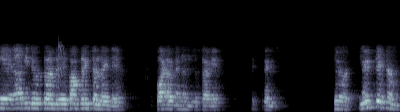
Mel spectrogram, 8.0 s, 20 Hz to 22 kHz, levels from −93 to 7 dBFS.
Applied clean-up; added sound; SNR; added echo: neural mask model DeepFilterNet 3.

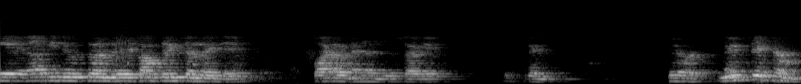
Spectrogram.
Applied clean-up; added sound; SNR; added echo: neural separator model SepFormer DNS4.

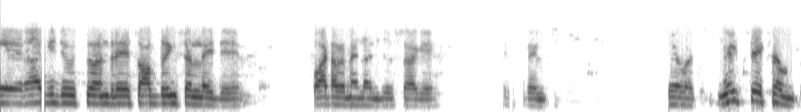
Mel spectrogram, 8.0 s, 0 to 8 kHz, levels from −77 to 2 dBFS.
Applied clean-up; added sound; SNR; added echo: none; none; none; none.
